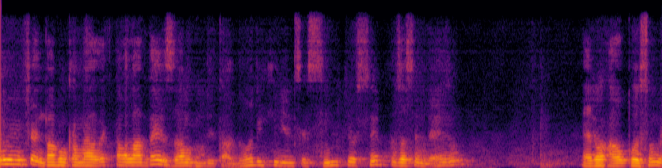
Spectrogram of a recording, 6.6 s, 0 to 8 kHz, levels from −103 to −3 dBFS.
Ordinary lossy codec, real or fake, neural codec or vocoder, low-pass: none; fake; codec, 44.1 kHz, 2.6 kbps, DAC; 7.2 kHz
